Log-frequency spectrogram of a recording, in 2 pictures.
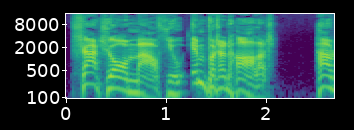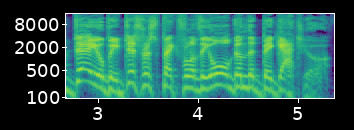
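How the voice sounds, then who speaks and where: A man's voice: fairly high pitch, big pitch swings, moderate pace, a bit bright, no room sound, clean studio sound, voice pushed up, full character voice. A man reading a story, putting on a haughty, indignant old lord who stammers at times. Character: blustering pompous old English lord.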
